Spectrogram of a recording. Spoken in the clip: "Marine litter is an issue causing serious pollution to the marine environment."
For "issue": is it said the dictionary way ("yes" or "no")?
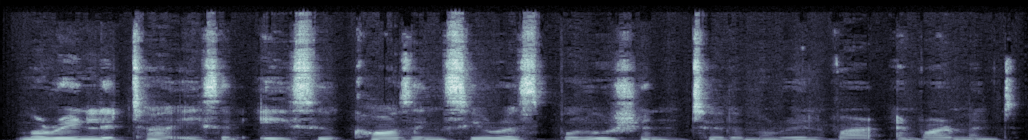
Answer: no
